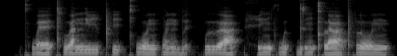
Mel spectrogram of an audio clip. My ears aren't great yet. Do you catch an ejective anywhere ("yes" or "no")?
no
